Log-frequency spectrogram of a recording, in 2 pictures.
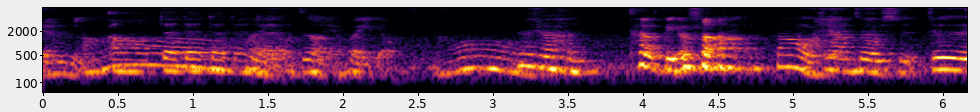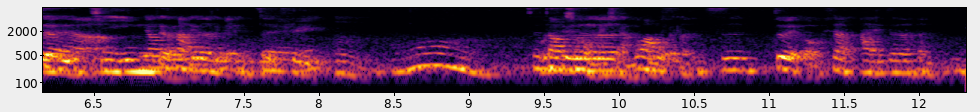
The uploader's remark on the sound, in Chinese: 雖然是在獨立的室內空間錄音，但是還是收到很多環境音，還請大家見諒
